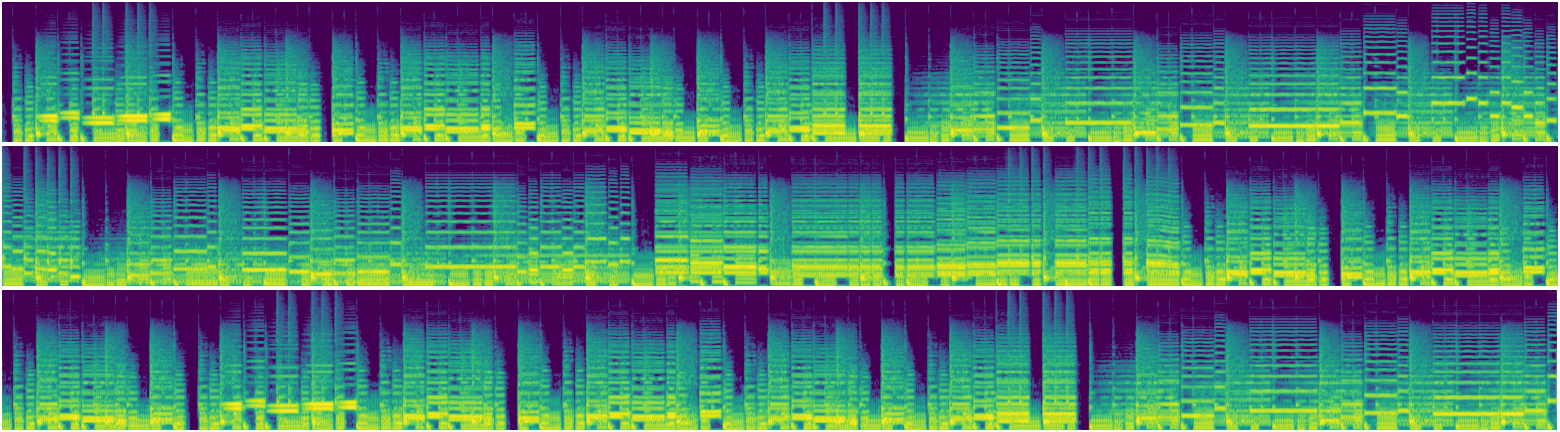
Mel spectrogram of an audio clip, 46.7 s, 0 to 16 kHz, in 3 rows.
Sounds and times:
Soundtrack music: 13.6 - 17.0, 21.2 - 27.6, 33.2 - 34.8.

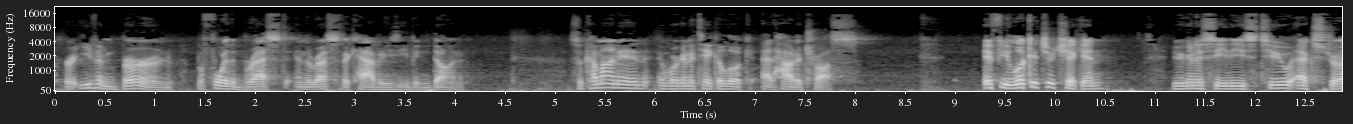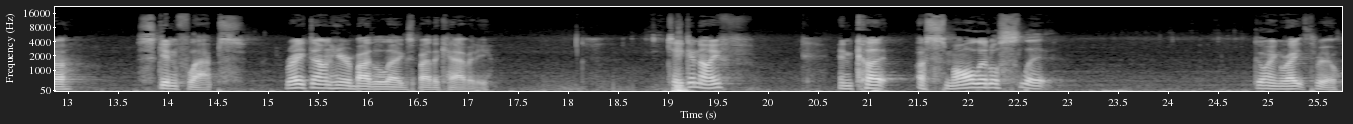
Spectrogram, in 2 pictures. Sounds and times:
Speech: 0.0 - 4.2, 5.2 - 8.2, 9.3 - 10.6, 11.2 - 17.3, 18.9 - 19.9, 20.7 - 23.0, 24.8 - 25.7.

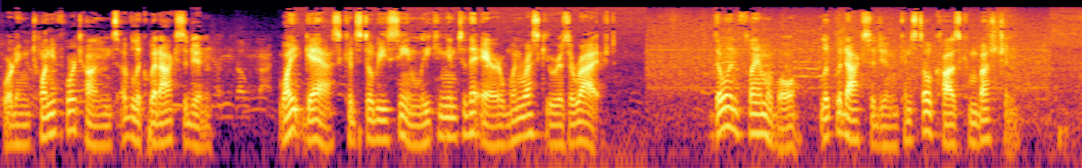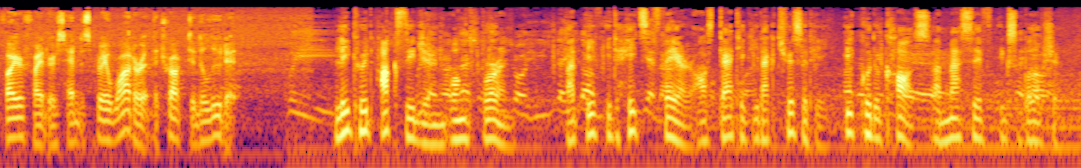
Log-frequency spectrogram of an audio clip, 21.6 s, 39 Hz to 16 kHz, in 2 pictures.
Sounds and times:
Speech: 0.0 - 6.2, 7.0 - 10.2, 10.9 - 21.5
Liquid: 6.5 - 13.8.

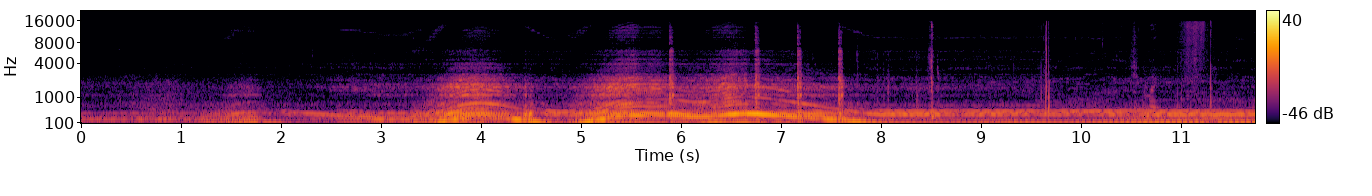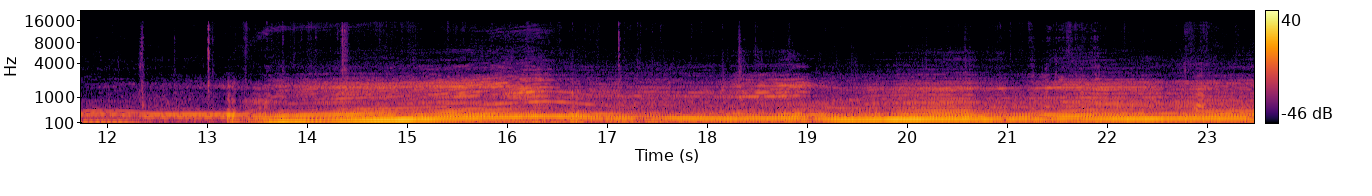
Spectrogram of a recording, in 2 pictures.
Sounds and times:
Speech: 10.4 - 11.2, 22.8 - 23.4.

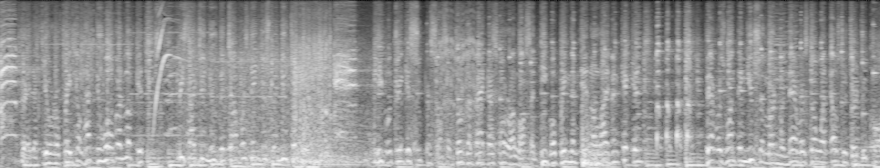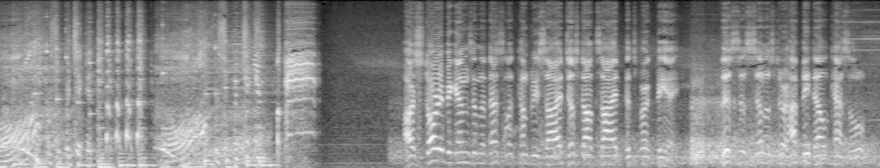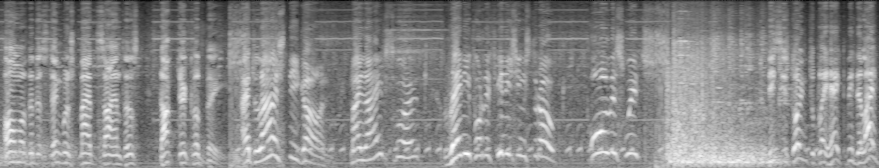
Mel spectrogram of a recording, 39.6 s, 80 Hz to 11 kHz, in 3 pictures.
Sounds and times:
Speech: 19.3 - 23.4, 24.0 - 36.3, 37.9 - 39.5.

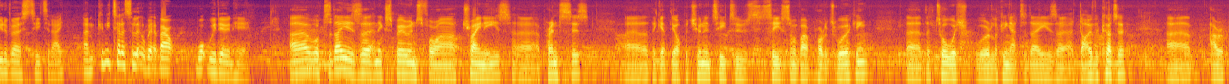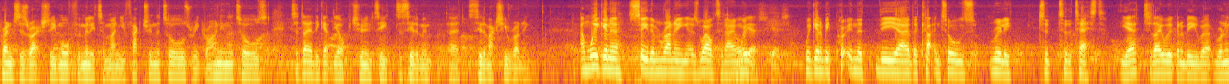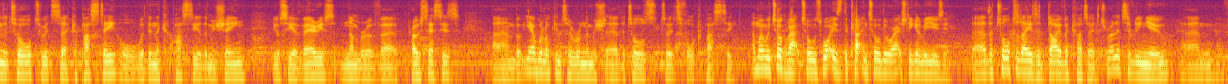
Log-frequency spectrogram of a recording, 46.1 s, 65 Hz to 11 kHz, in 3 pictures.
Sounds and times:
Speech: 0.0 - 46.0.

